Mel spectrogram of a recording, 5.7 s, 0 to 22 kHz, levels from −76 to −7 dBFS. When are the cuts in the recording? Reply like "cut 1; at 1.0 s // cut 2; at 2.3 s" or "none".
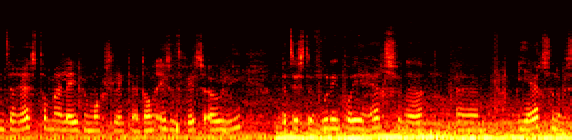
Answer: cut 1; at 2.7 s // cut 2; at 4.5 s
